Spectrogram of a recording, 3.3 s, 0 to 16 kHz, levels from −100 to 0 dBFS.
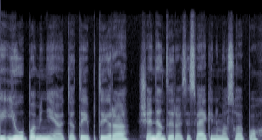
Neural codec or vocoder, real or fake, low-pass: none; real; 14.4 kHz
